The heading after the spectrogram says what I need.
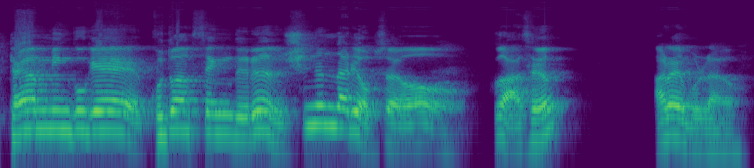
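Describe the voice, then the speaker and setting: Brief: middle-aged male academy teacher, high voice, playful teasing lecture, roomy classroom. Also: big pitch swings, measured pace. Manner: teasing, checks for understanding constantly. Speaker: math and science academy teacher.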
